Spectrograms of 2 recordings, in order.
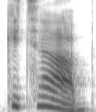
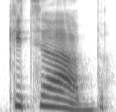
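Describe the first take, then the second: The two takes are said the same way.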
